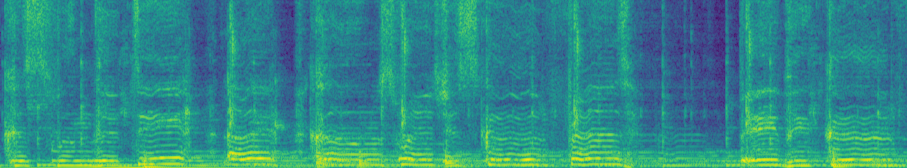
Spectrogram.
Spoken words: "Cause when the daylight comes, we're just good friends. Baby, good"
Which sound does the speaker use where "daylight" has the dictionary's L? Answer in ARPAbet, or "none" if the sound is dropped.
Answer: none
